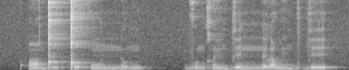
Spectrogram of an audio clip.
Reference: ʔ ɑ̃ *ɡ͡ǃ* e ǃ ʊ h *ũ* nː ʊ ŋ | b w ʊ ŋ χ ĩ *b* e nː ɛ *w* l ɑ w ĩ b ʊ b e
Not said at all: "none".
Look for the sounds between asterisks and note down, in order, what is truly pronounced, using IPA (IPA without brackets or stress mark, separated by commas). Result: ɡ͡ǃ, ũ, b, none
